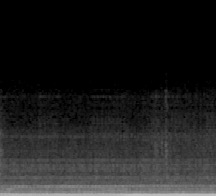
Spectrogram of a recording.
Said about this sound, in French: Bon allez, pour moi aussi, il est temps d'embarquer, c'est un peu plus facile par contre. Je rejoins mon pilote dans son bateau moteur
